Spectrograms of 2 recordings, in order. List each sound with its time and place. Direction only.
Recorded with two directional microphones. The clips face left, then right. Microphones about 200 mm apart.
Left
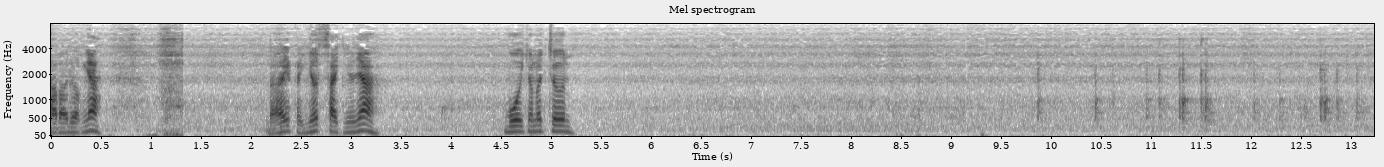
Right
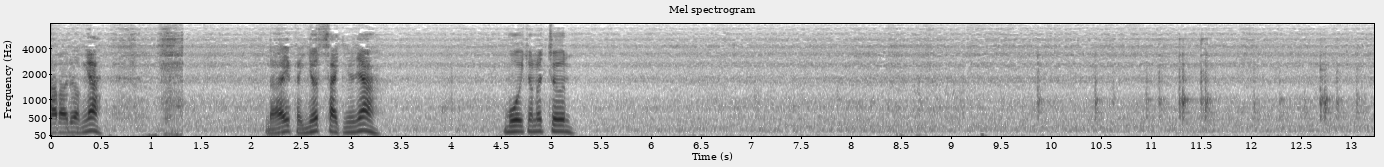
0.0 s speech: 25° right (ahead or behind)
1.0 s a sound: 15° right (ahead or behind)
2.1 s speech: 30° right (ahead or behind)
4.6 s speech: 20° right (ahead or behind)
